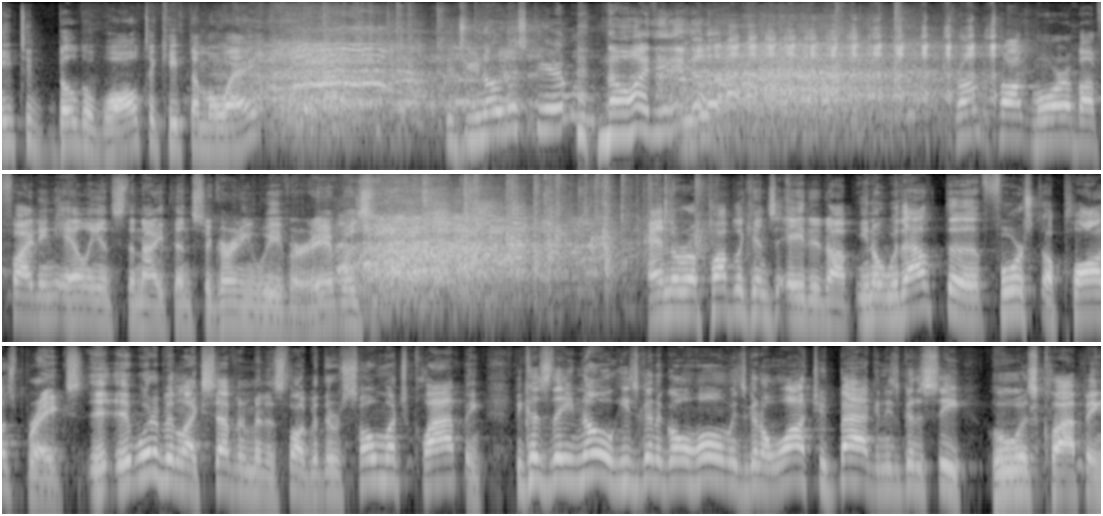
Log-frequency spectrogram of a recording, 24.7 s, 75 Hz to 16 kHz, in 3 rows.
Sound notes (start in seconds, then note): 10.7 laughter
